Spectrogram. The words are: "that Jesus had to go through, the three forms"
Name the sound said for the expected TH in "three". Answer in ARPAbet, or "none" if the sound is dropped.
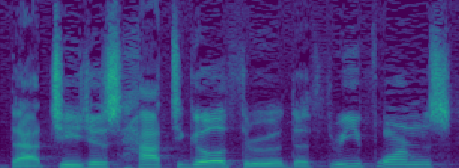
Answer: TH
